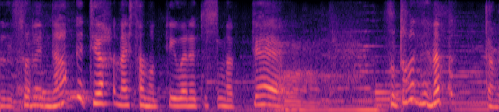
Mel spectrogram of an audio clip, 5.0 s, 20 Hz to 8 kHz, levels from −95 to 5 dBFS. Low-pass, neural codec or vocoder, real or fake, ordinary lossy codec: none; codec, 16 kHz, 2 kbps, X-Codec, HuBERT features, trained on general audio; fake; none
